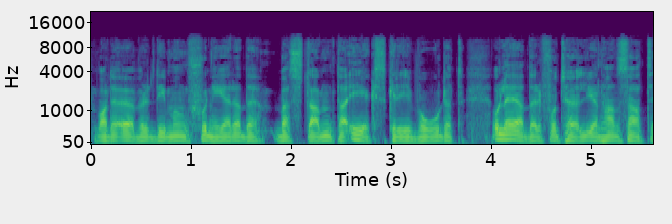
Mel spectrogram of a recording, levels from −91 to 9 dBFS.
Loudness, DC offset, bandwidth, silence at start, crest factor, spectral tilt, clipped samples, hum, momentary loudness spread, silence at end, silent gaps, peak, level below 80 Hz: -19 LUFS; under 0.1%; 11 kHz; 0.05 s; 16 dB; -6 dB/octave; under 0.1%; none; 5 LU; 0 s; none; -2 dBFS; -36 dBFS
